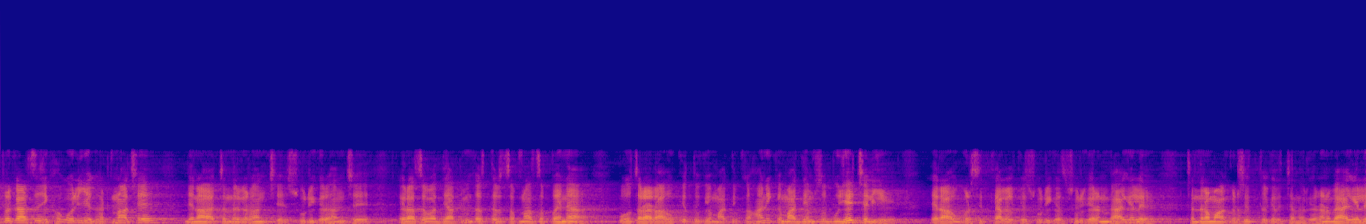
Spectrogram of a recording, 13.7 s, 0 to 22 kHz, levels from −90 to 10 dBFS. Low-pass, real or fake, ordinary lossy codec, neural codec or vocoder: 7.2 kHz; fake; none; vocoder, 24 kHz, 100 mel bands, Vocos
